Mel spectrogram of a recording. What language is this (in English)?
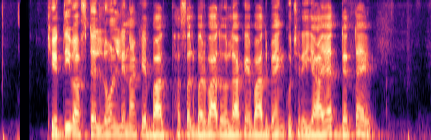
Maithili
